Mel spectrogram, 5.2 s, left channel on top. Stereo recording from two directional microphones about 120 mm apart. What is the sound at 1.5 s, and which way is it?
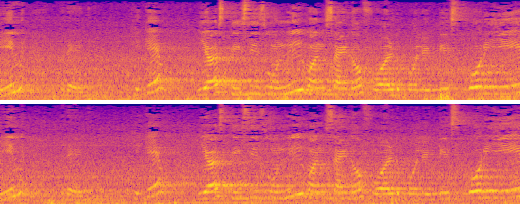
Speech, 30° left (ahead or behind).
